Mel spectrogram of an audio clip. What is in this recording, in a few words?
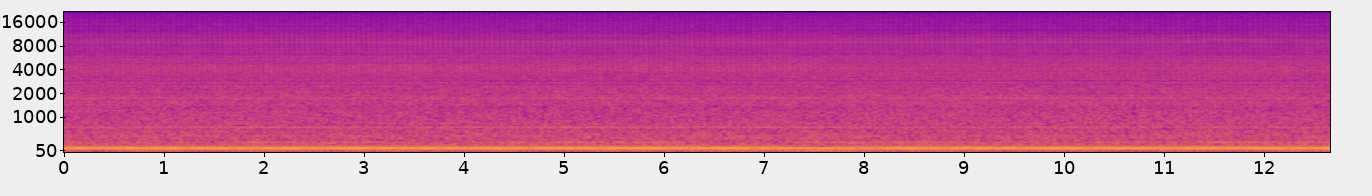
Vending Machine Hum Loop; Warframe; Ambience; Nineteen Ninety Nine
